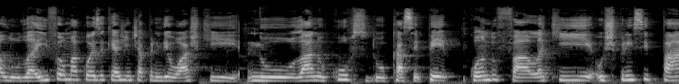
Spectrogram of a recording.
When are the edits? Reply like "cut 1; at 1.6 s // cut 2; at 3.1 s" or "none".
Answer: cut 1; at 2.4 s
